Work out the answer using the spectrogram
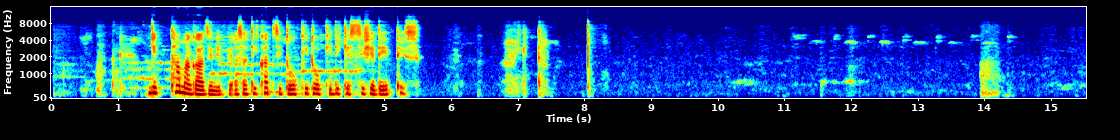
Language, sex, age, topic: Gamo, female, 25-35, agriculture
